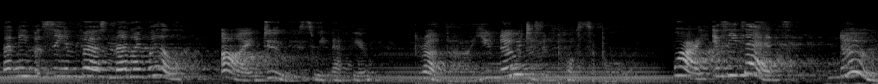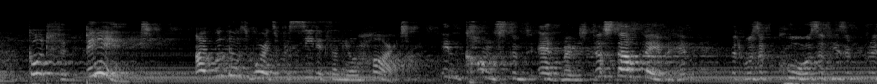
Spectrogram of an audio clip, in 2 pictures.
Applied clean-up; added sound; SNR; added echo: none; Bowed string instrument; 12 dB; reverberation time 2.6 s.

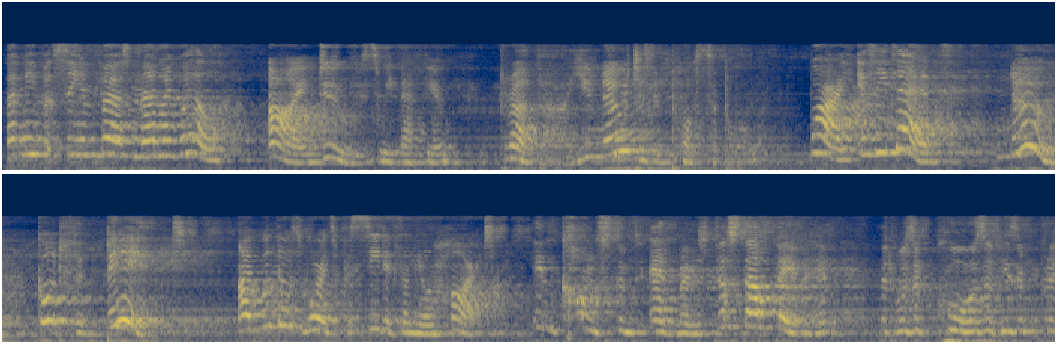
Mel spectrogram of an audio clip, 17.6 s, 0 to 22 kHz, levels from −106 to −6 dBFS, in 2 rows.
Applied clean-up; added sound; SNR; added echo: neural separator model SepFormer DNS4.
